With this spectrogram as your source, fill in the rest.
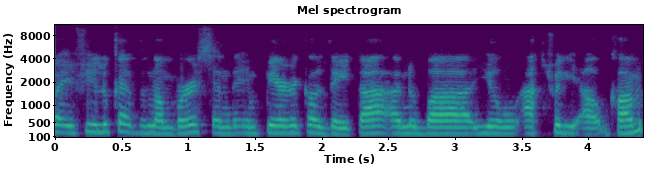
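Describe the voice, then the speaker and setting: Recorded with a dry, close sound and no echo, a woman speaks with a Filipino accent at a moderate pace and medium pitch. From Philippines. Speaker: nurse. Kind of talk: interview. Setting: live stream. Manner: halting.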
